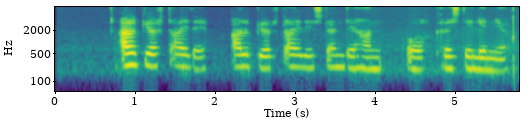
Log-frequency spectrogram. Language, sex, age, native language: Icelandic, female, 13, Icelandic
